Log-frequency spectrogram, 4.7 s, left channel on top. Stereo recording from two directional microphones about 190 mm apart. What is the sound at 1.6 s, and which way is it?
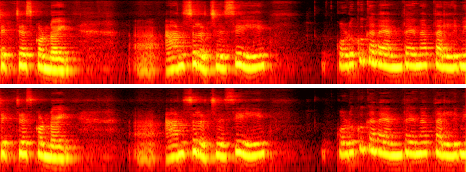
A woman's voice, 10° left (ahead or behind).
